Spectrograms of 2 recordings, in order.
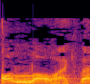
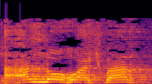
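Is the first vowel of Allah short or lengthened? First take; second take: short; lengthened. First: The first vowel of Allah is short. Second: The first vowel of Allah is drawn out. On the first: It declares that God is great. The speaker calls it right. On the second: It asks whether God is great. The speaker calls it wrong.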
